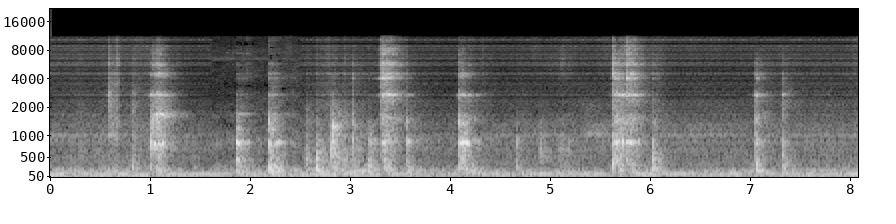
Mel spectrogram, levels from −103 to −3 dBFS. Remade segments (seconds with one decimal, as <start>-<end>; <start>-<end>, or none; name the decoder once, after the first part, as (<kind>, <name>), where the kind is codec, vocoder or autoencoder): 0.0-1.6 (autoencoder, DAC-VAE); 2.5-8.1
